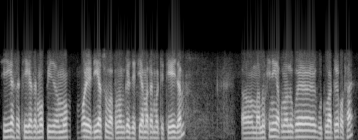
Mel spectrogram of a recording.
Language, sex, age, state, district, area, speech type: Assamese, male, 30-45, Assam, Charaideo, urban, conversation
